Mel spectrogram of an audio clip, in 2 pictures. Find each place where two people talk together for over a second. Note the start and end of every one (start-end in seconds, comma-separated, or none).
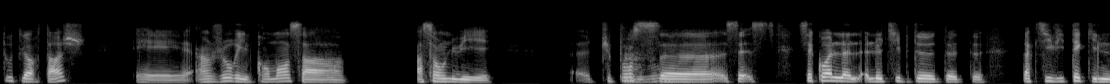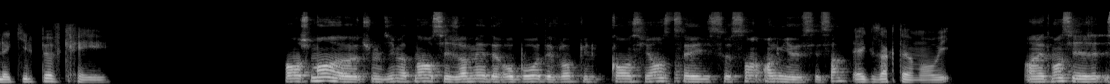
none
